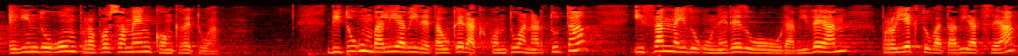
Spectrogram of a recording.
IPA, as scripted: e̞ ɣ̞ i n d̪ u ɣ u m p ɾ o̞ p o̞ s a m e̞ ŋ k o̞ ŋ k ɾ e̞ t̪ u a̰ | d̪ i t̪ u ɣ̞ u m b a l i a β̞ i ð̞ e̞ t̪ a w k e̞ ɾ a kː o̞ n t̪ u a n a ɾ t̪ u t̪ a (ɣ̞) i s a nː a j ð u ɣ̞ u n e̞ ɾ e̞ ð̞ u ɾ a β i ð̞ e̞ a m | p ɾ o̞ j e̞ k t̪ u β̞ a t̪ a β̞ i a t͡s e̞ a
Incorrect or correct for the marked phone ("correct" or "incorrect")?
incorrect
